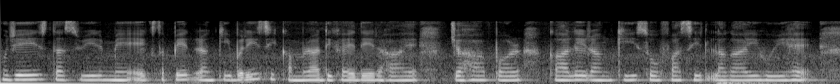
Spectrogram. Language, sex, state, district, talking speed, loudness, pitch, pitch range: Hindi, female, Arunachal Pradesh, Papum Pare, 170 wpm, -16 LUFS, 200 Hz, 195-205 Hz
